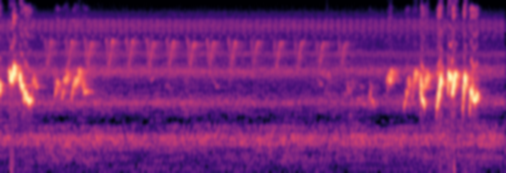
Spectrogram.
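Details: A red-whiskered bulbul, a quick-singing decoy used when trapping, opens and closes with bursts of fast, jumbled warbling, while an insect's even ticking fills the gap between.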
